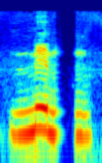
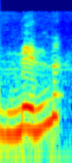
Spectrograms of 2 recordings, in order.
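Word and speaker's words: مِن: So you would pronounce it as mim. Mim. Yes. So instead of min, you're saying mim.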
